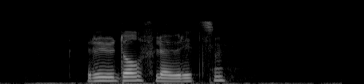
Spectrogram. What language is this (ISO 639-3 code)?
nor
